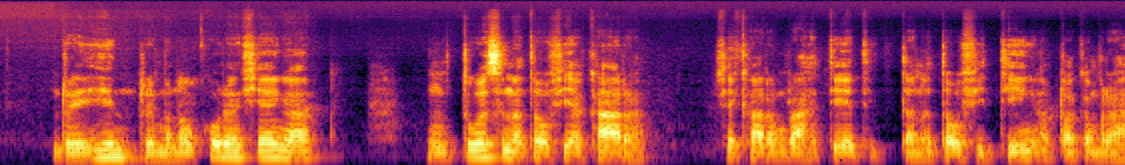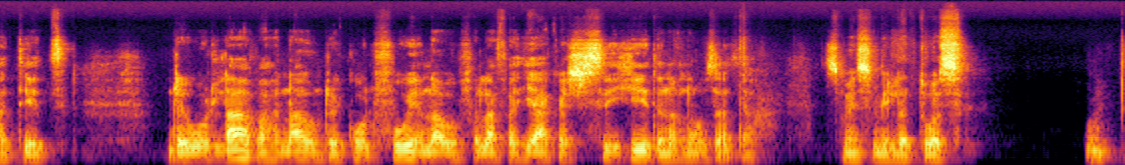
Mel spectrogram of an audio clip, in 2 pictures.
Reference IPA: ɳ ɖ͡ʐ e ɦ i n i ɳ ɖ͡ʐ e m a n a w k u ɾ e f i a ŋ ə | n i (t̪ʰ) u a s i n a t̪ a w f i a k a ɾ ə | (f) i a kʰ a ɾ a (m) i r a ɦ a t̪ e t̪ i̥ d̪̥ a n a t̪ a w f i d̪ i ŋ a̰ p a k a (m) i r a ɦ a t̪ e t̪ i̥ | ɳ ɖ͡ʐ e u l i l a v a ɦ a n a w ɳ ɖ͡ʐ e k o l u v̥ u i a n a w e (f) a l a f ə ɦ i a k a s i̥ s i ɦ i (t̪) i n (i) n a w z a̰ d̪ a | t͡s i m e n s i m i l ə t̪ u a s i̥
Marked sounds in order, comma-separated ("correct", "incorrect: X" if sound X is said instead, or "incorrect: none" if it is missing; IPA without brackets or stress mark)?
incorrect: t̪, correct, correct, correct, correct, incorrect: d̪, incorrect: a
